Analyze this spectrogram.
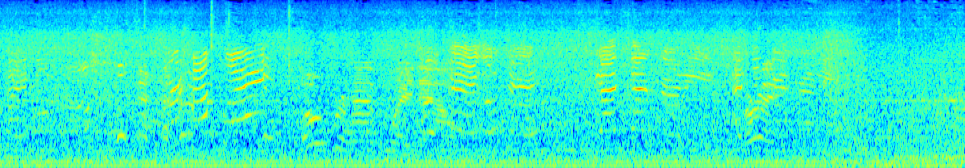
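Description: A young woman laughs and talks excitedly close by.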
